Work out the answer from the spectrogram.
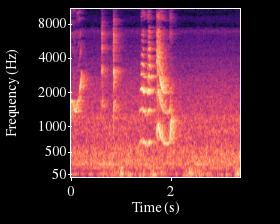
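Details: Household talking parrot making a few brief squawky syllables, then a louder wavering harmonic call that bends down and back up, followed by near silence with faint room hum.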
